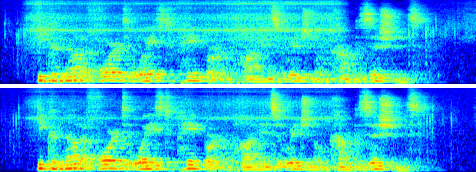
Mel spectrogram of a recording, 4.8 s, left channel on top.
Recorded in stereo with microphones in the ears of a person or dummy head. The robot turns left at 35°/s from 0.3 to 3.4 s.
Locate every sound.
0.4 s a man speaking: 25° right, 0.6 m; by 4.2 s 130° right, 0.6 m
